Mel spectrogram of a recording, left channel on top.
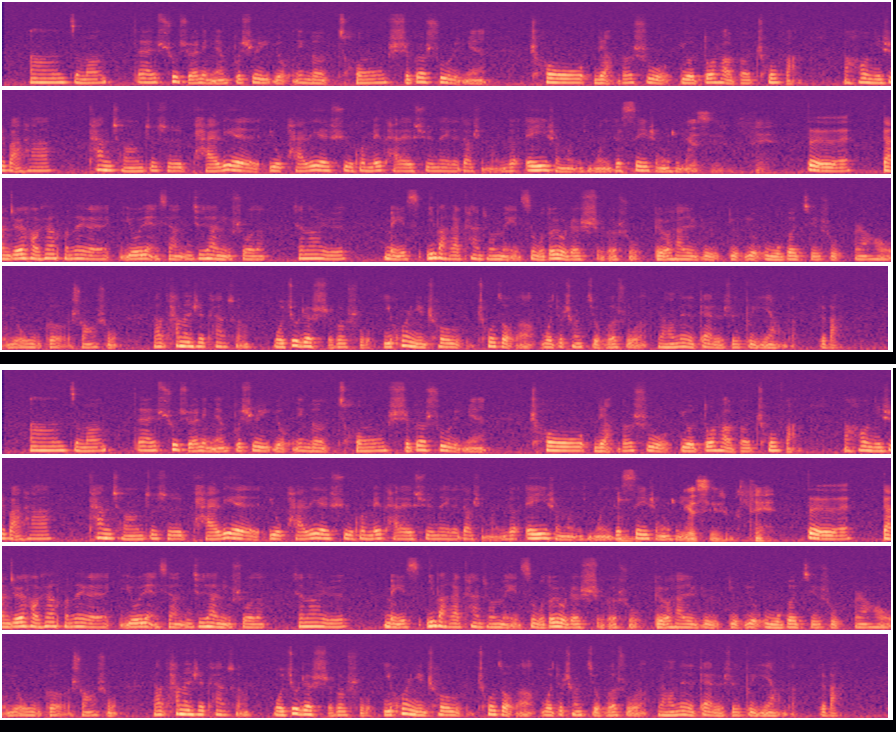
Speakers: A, in the centre; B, on the right.
A: 嗯，怎么在数学里面不是有那个从十个数里面抽两个数有多少个抽法，然后你是把它看成就是排列有排列序和没排列序那个叫什么一个 A 什么什么一个
B: 嗯，
A: C 什么什么，
B: 一个 C 什么？对，
A: 对对对，感觉好像和那个有点像。你就像你说的，相当于每一次你把它看成每一次我都有这十个数，比如它就是有有五个奇数，然后有五个双数，然后他们是看成我就这十个数，一会儿你抽抽走了，我就成九个数了，然后那个概率是不一样的，对吧？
